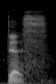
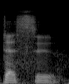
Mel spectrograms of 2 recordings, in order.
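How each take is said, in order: First: "des" short and soft with no final vowel; right form. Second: "desu" with its final u sounded, fading off soft; wrong form. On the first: Teacher reminding learners of the right form, soft. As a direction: say "des" quietly, cutting off the u. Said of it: "remember it's des". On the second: Teacher showing the form to avoid, trailing off. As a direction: say "desu" with the full u at the end. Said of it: "not desu". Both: Shown as a demonstration.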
